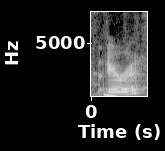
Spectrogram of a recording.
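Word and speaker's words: Aris: A name here, we have Eris, spelled A-R-I-S, Eris.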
